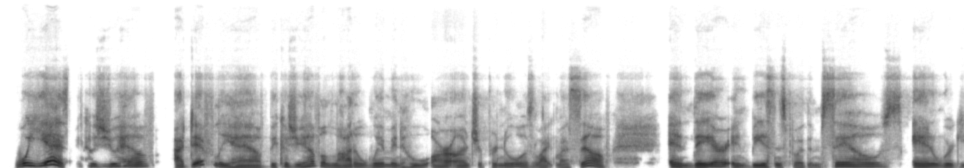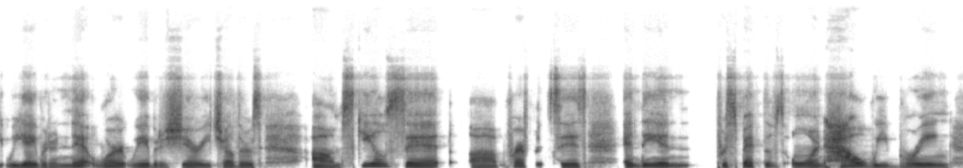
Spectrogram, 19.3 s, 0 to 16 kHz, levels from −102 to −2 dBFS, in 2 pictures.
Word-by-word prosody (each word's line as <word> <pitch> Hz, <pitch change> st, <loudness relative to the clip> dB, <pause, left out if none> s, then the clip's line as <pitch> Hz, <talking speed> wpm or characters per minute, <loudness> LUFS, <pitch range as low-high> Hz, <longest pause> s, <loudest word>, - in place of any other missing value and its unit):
Well, 250 Hz, +7 st, +7 dB
yes, 310 Hz, +7 st, +8 dB
because 200 Hz, -1 st, -3 dB
you 205 Hz, +1 st, +3 dB
have 205 Hz, 0 st, 0 dB, 0.2 s
I 145 Hz, -, +4 dB
definitely 160 Hz, 0 st, +1 dB
have, 135 Hz, -1 st, -1 dB
because 145 Hz, +3 st, -3 dB
you 165 Hz, +1 st, -1 dB
have 215 Hz, +3 st, 0 dB
a -, -, +1 dB
lot 145 Hz, 0 st, -1 dB
of 145 Hz, -3 st, -5 dB
women 155 Hz, 0 st, -1 dB
who 145 Hz, +2 st, -5 dB
are 150 Hz, +1 st, +1 dB
entrepreneurs, 140 Hz, +1 st, -4 dB
like 130 Hz, -1 st, -5 dB
myself, 120 Hz, +1 st, -1 dB, 0.6 s
and 155 Hz, -3 st, +2 dB
they 150 Hz, +2 st, +5 dB
are 180 Hz, -, +3 dB
in 150 Hz, -1 st, -2 dB
business 145 Hz, -2 st, 0 dB
for 130 Hz, -1 st, -7 dB
themselves, 170 Hz, +2 st, -1 dB
and 150 Hz, -2 st, +2 dB
we're 145 Hz, -, -1 dB
ge 140 Hz, -, -11 dB
we 155 Hz, 0 st, 0 dB
able 135 Hz, -1 st, +1 dB
to 125 Hz, -1 st, -7 dB
network, 150 Hz, +1 st, 0 dB
we 145 Hz, +1 st, -3 dB
able 140 Hz, -1 st, -1 dB
to 130 Hz, -, -8 dB
share 145 Hz, +1 st, 0 dB
each 140 Hz, +2 st, -3 dB
other's, 140 Hz, -2 st, -2 dB, 0.5 s
um, 130 Hz, -1 st, +1 dB
skill 220 Hz, +3 st, +2 dB
set, 165 Hz, -4 st, +2 dB, 0.3 s
uh, -, -, -2 dB
preferences, 150 Hz, -3 st, -2 dB, 0.4 s
and 165 Hz, 0 st, +1 dB
then 175 Hz, +8 st, +2 dB, 0.3 s
perspectives 175 Hz, -1 st, -1 dB
on 155 Hz, 0 st, 0 dB
how 170 Hz, +1 st, +5 dB
we 165 Hz, -1 st, -2 dB
bring 145 Hz, -2 st, -1 dB
155 Hz, 160 wpm, -24 LUFS, 140-170 Hz, 0.6 s, yes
